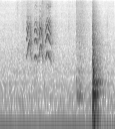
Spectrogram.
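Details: Pomsky named Luna, a female Pomeranian-Husky crossbreed dog recently adopted by a couple in Pennsylvania, heard indoors: four short, high, squeaky whining notes in quick succession, followed by a brief pause and a dull thump.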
